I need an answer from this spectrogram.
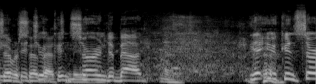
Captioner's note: audience laughs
